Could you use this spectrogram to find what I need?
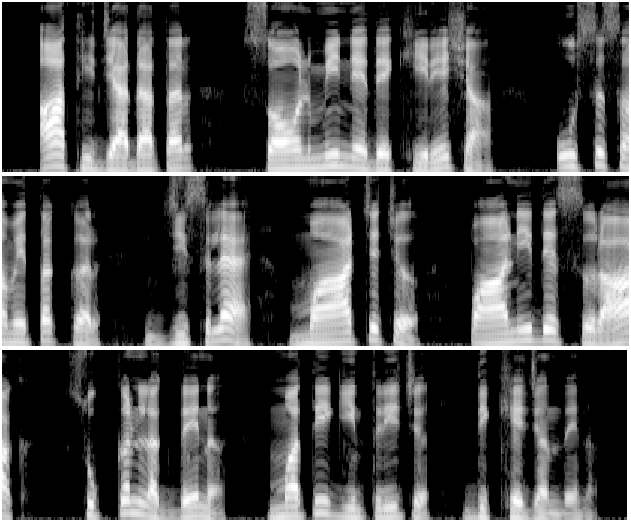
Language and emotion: Dogri, neutral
